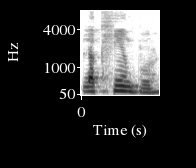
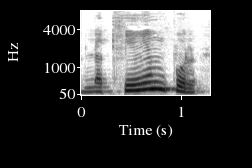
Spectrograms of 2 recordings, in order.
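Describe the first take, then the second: First: Said in the usual way. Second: Slow dictation. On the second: Shown as a demonstration. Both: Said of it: "teacher dictates district name".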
